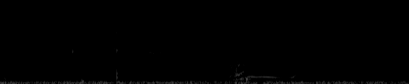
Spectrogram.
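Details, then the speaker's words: Stomach growling (borborygmi) heard during a person's live card-game commentary: a brief squeaky, gurgling whine over low room rumble. "hope you guys did not hear that that was my stomach growling"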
